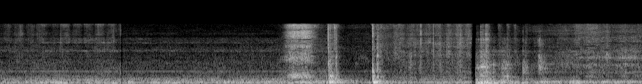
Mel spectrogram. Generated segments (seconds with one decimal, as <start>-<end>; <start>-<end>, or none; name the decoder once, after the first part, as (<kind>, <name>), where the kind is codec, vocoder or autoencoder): 0.0-2.8 (codec, SNAC); 4.0-5.8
